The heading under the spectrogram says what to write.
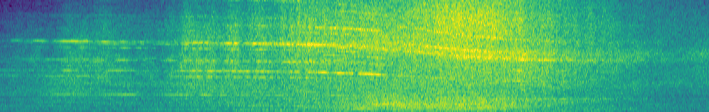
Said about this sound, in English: So grab your passports and pack your bags because we're leaving on a jet plane to Buenos Aires, Argentina.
